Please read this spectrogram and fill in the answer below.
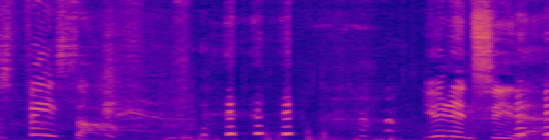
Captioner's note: giggling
